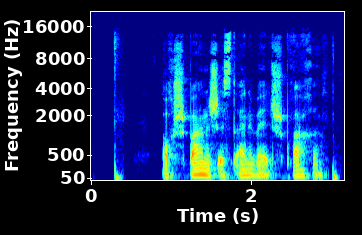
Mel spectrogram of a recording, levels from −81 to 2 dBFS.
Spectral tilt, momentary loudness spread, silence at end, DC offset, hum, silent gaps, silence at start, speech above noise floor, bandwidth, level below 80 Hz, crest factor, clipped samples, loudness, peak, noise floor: -4.5 dB/octave; 20 LU; 0.1 s; under 0.1%; none; none; 0.3 s; 41 dB; 15 kHz; -46 dBFS; 22 dB; under 0.1%; -26 LUFS; -6 dBFS; -66 dBFS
